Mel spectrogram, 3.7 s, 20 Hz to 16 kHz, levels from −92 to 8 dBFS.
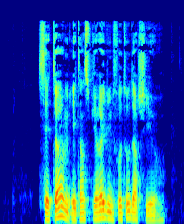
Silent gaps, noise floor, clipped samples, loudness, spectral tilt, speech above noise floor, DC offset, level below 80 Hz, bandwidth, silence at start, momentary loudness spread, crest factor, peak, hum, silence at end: none; -74 dBFS; under 0.1%; -21 LUFS; -5 dB/octave; 54 dB; under 0.1%; -48 dBFS; 11.5 kHz; 0.8 s; 10 LU; 22 dB; 0 dBFS; none; 0.45 s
